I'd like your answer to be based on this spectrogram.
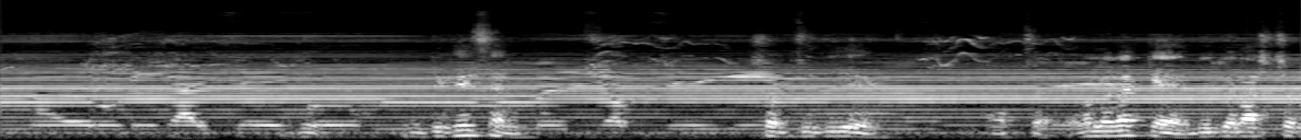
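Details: Electrolarynx speech by a total laryngectomy patient using a device held against the neck, producing a mechanical voice.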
